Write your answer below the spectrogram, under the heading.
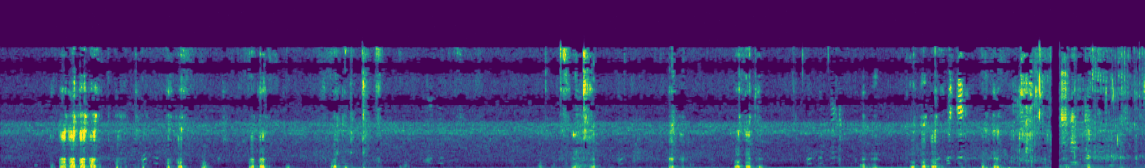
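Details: Nigerian Dwarf doe encouraging her newly born doeling kid as it learns to stand and nurse: a rapid run of low murmured grunts at the start, then sparser soft pulses over a faint steady hum.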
